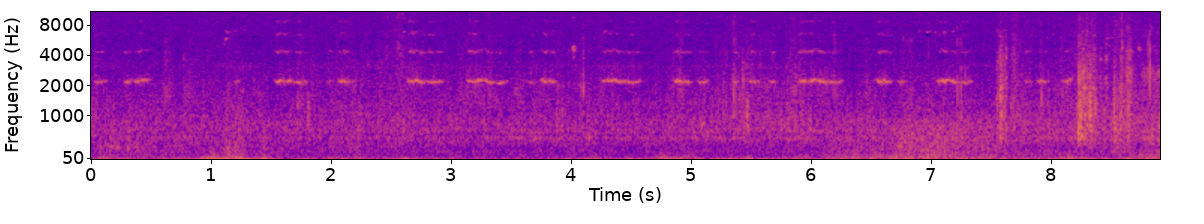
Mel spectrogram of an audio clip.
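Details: Honda Highness CB350 on a Spiti ride, engine switched off and rolling: a thin high chirp repeats about twice a second in time with the wheel; present since new, service centre said it is brake noise, likely light brake rub.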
